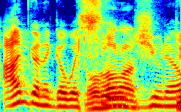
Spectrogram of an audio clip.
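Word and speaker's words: Juneau: If I had to guess, I would say Juno, Alaska has. – It rhymes with Uno.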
